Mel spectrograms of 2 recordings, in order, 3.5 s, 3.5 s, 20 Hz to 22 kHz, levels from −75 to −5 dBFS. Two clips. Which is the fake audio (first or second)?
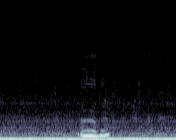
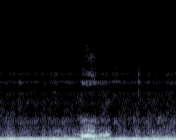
second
